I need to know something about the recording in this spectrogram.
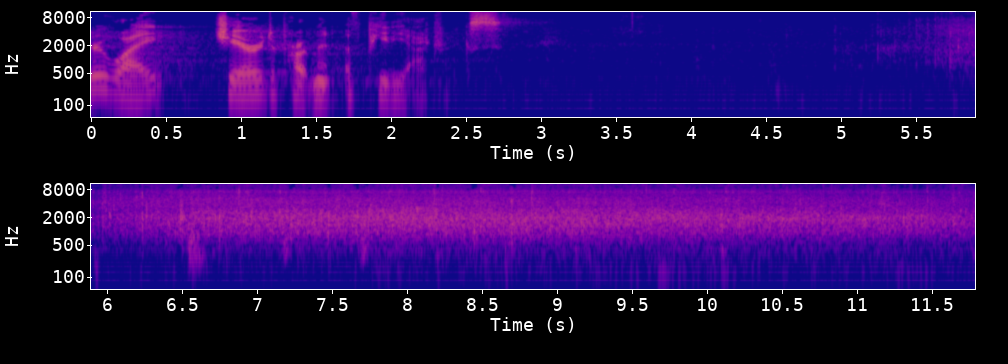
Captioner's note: applause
